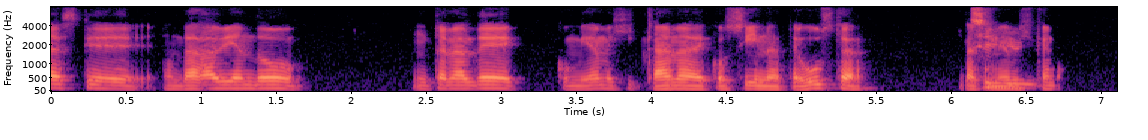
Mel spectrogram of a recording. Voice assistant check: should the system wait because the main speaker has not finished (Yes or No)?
No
